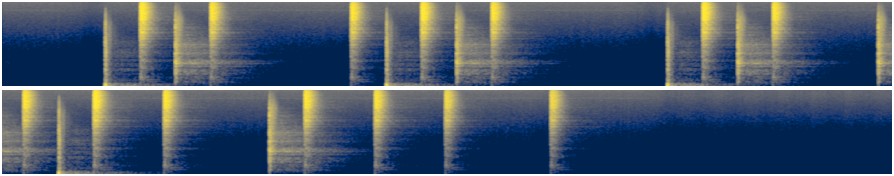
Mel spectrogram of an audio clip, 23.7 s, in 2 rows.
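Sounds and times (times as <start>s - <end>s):
drums: 1.4s - 3.0s, 4.7s - 6.8s, 8.9s - 10.5s, 11.7s - 14.3s, 15.4s - 16.2s, 16.8s - 17.1s.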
